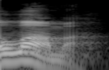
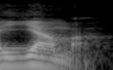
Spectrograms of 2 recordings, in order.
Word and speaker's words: llama: In English, we call it a llama, but in Spanish, it's called a llama. So the double L sounds like our English Y.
